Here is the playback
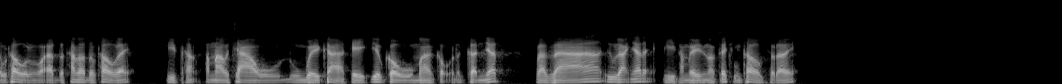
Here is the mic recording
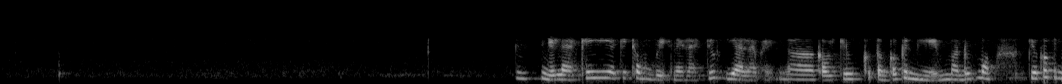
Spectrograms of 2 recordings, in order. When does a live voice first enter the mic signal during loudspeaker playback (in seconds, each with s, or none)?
5.1 s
